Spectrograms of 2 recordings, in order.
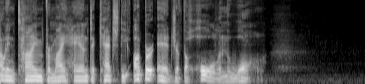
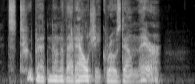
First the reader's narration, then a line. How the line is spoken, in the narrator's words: I mumbled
